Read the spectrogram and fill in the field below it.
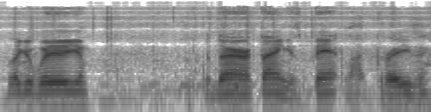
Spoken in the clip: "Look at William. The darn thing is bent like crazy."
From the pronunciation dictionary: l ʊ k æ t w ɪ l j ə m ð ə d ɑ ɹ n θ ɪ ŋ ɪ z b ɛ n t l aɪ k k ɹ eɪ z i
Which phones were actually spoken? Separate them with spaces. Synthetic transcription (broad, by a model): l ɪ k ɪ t w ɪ j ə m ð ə d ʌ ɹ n θ ɪ ŋ ɪ z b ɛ n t l aɪ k k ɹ eɪ z i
